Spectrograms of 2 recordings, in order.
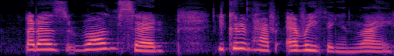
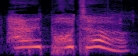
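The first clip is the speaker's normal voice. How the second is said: high-pitched excited squeal; Ginny Weasley; 8 semitones higher than usual. A narrator's reading. Younger sister pointing at Harry Potter, squealing. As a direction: squeal the name like a thrilled little girl. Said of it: "she squealed".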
